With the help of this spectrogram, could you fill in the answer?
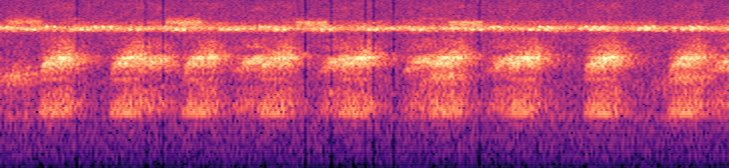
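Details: Night chorus of frogs in Florida by moonlight, harsh buzzy croaks repeated roughly every half second to second in a steady rolling rhythm, with a shrill continuous insect whine running beneath.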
